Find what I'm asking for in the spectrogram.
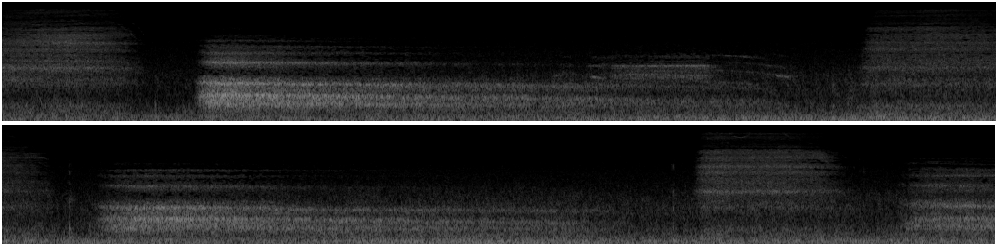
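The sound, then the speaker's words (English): Slow, forceful breaths blown out onto the hands, three long exhales spaced several seconds apart, with soft voiced breathy tones between them and no speech. “breathing out onto the hands wherever they may need it.”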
